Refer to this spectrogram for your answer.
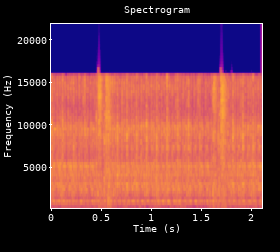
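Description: Two soft firing thumps about a second apart, coasting quietly between them: a slow, even hit-and-miss cycle running healthily.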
